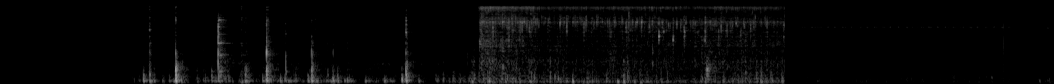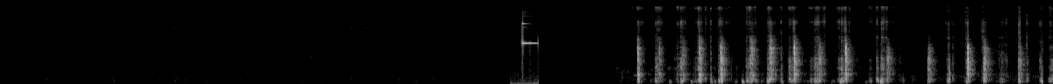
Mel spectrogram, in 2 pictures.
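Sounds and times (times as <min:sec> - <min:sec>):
oil poured onto potatoes: 0:04.8 - 0:07.9
potatoes sizzling in hot oil: 0:04.8 - 0:07.9.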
